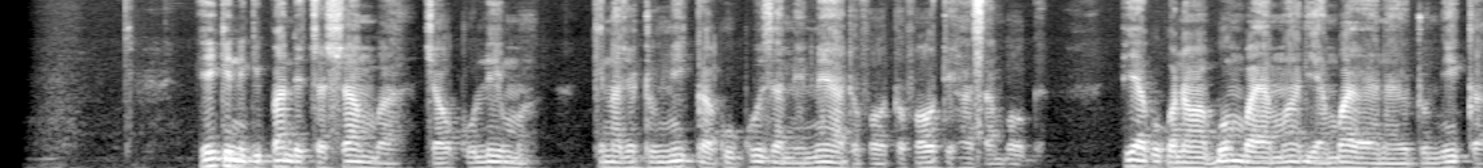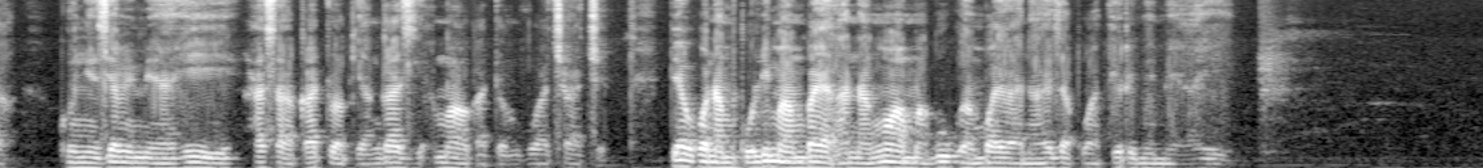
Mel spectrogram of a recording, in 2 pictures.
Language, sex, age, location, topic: Swahili, male, 25-35, Nairobi, health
